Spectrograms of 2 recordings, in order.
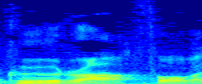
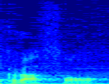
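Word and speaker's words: γράφω: 아 소리가 나고, 요게 이제 좀 다른데, 이거는 P라고 해가지고 영어의 그 F 발음이 나고, 이거는 영어에는 W지만 이게 그 헬라어에는 이제 O 소리가 나는 장모음 O예요. 이게 O, 장모음 O. 그래서 이걸 그대로 읽으면 그라퍼가 됩니다.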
